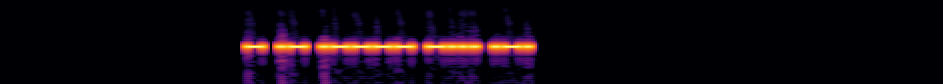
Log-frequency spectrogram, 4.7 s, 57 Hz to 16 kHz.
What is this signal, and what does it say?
Morse code, heard as a keyed tone, about 45 wpm, 700 Hz. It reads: TA1BR
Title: DXCC-100 Call Signs - 5 Characters - Repeated 2x - 45wpm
